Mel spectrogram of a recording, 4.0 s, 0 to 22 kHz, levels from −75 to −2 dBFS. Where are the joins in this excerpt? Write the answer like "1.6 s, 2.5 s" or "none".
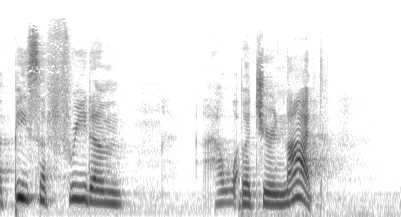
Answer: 2.4 s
